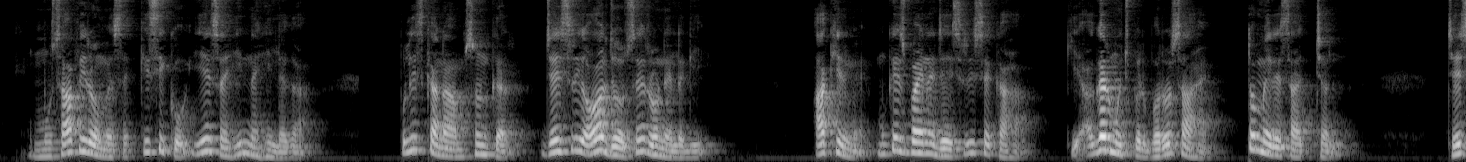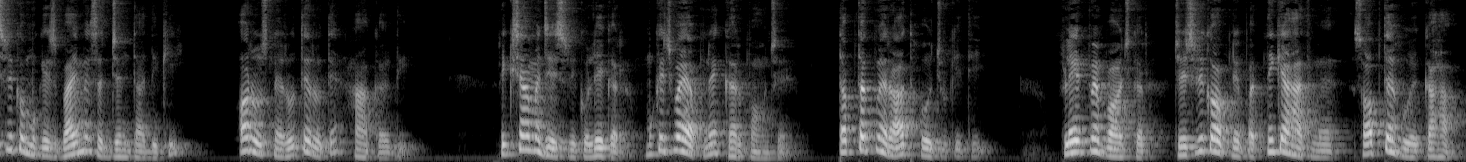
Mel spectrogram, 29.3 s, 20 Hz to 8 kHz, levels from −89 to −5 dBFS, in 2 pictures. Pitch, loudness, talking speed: 140 Hz, -30 LUFS, 165 wpm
